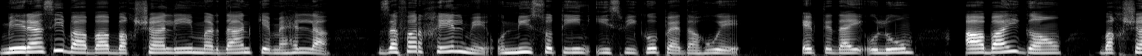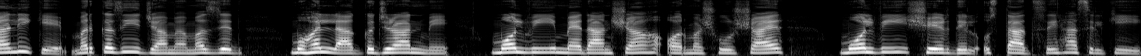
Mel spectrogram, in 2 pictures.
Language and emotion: Urdu, neutral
